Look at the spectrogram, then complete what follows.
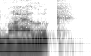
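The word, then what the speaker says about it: Mykhailiuk: It's Mihailuk. Svi Mihailuk, fuck that one up. So there's a real pronunciation, Mihailuk, and Malachi.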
